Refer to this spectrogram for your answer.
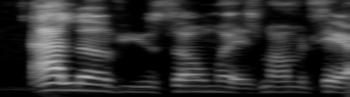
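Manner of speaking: choked up, voice catching, holding back tears. At a birthday celebration, speaking to the birthday person; holding back tears. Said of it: "I'm trying not to cry".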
